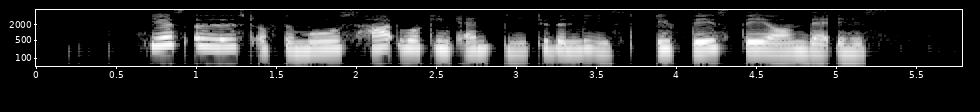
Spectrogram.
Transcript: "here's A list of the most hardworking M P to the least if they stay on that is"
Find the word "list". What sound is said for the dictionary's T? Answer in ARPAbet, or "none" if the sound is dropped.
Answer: T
